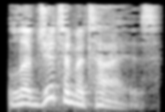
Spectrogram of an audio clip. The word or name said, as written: legitimatize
